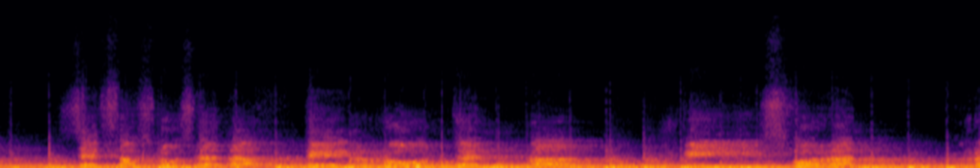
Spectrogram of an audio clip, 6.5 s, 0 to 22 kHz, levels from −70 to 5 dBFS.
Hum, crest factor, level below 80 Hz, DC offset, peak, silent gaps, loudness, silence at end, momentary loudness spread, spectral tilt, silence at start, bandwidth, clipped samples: none; 14 dB; -50 dBFS; under 0.1%; -2 dBFS; none; -15 LUFS; 0 s; 2 LU; -7.5 dB/octave; 0 s; 11 kHz; under 0.1%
